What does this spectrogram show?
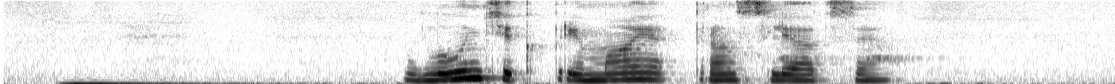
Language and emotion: Russian, neutral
